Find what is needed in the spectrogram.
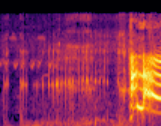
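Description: Soft, rasping snoring from sleeping cartoon rats. Near the end a loud sliding sound falls in pitch.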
